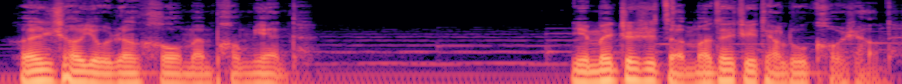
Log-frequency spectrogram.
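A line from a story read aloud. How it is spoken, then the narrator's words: Gloomy, dark question. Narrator (Chinese): 他的声音十分的阴沉，他问道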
